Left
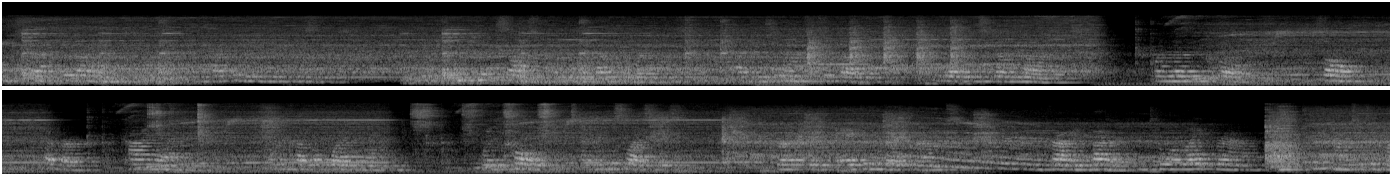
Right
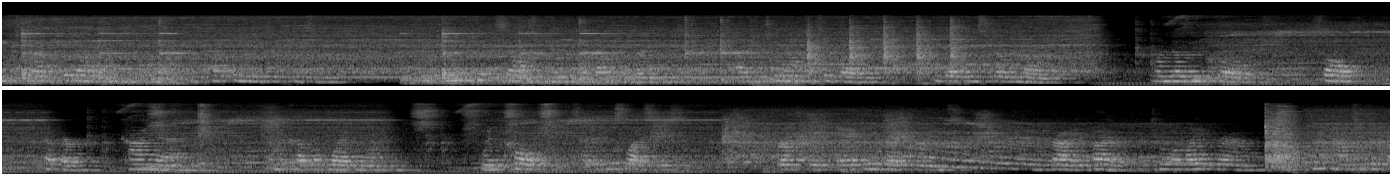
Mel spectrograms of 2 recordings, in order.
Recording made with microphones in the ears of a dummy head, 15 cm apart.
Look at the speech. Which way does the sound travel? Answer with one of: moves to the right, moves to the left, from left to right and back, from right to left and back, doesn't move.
moves to the left.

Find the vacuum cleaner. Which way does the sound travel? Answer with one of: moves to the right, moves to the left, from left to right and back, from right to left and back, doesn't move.
moves to the left.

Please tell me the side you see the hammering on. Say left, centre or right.
right.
